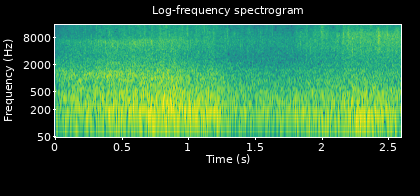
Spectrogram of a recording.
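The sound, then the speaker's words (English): A loud explosion sound effect: a deep, sustained rumbling roar that holds steady for a few seconds without a sharp initial bang, with no voices present. “That was a loud explosion. Oh, it got louder.”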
